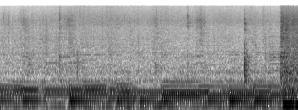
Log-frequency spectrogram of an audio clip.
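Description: Taro stolons sizzle steadily in a pan with turmeric, salt and green chilli, close and continuous, with occasional scraping stirs breaking through the frying hiss.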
